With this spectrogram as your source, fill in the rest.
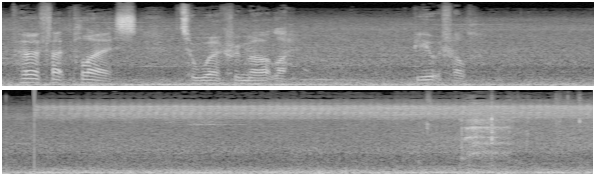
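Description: A middle-aged man speaks cheerfully, close to the microphone.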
